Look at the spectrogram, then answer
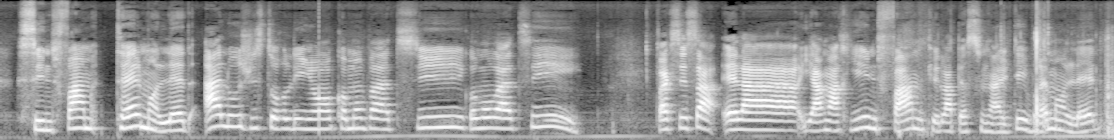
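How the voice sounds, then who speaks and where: Bright and sharp in tone, a woman's fairly high voice moves at a fairly slow pace with ordinary pitch variation and big swings in loudness, on a very clean recording with a silent background. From Montreal, Quebec. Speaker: live streamer, relationship commentator. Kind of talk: casual live stream monologue. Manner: animated, repetitive.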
